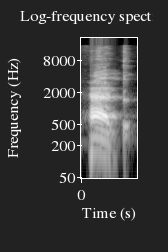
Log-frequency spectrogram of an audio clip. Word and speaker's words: hate: जैसे अगर हम बात करें हैट, यहां हम लोग इसे बोलते हैं हैट। अब हम लोग देखेंगे HATE, तो इसे हम लोग बोलते हैं हेट। यहां हम लोग देख सकते हैं ई साइलेंट होता है।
